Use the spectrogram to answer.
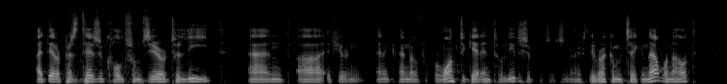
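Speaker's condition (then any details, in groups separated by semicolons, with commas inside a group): No condition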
